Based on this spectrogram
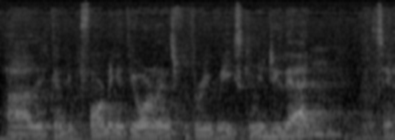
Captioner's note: none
